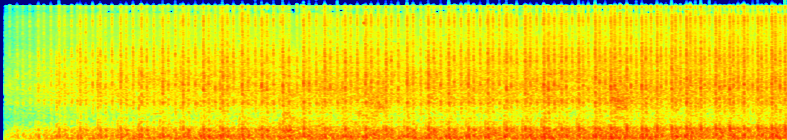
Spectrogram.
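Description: A speed bag rattles in a fast, steady drumming rhythm as it is punched.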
